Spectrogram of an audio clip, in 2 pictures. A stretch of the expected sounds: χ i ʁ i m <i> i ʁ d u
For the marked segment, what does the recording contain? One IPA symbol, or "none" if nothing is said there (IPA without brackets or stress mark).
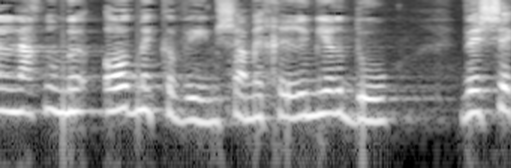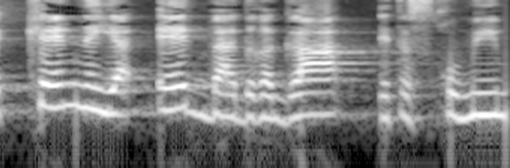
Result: j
